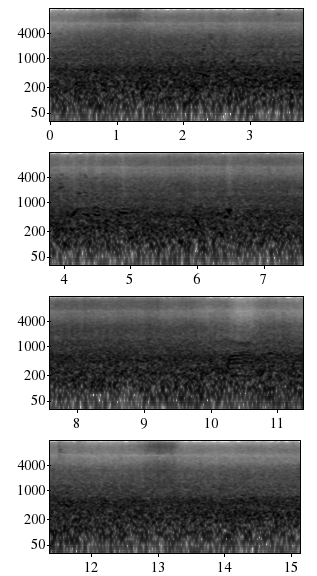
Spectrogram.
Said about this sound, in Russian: Вот, друзья, шумит океан. Так шумит, даже не слышно проходящих мимо автомобилей. Красиво шумит. Красиво шумит.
